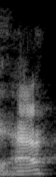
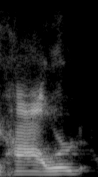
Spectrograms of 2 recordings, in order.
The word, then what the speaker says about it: Harold: Or they say Howard, like somebody I know.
